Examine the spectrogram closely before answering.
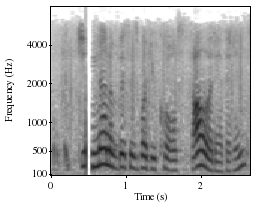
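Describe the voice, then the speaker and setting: A woman's voice: mid-range voice, fast, lightly acted. An actress playing a concerned, inquisitive female assistant in a golden-age radio mystery. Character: earnest, attentive female assistant to the hero. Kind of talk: 1940s radio acting. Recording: muffled, noisy old radio recording.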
